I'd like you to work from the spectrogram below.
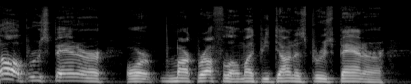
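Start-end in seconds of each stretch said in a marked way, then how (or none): none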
